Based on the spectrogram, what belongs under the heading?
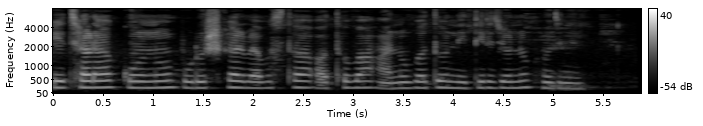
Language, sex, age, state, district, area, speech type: Bengali, female, 18-30, West Bengal, Dakshin Dinajpur, urban, read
